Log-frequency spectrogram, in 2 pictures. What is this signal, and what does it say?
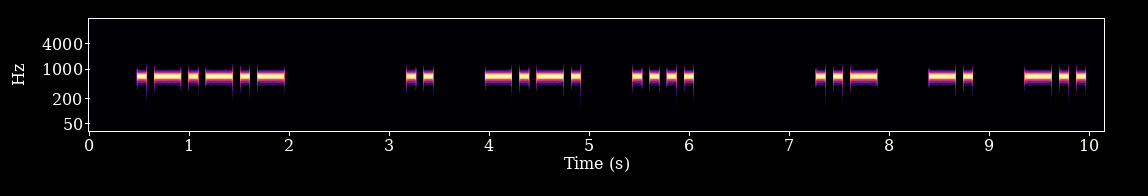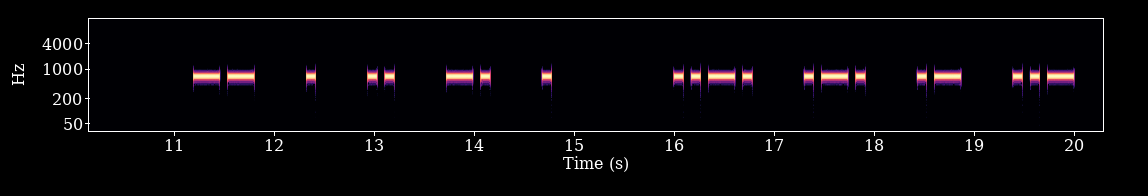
Morse code, heard as a keyed tone, about 14 wpm, spaced as for 10 wpm, 680 Hz. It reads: . ICH UND MEINE FRAU
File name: Morsekurs / Witze / Witz 06. Juli 2021, 50 F70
